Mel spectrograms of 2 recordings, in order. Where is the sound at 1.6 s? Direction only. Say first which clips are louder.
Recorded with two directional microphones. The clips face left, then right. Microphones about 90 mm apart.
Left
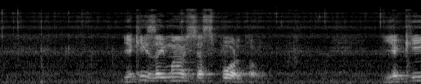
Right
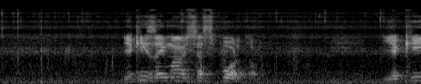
Left 10 dB; 20° left (ahead or behind).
